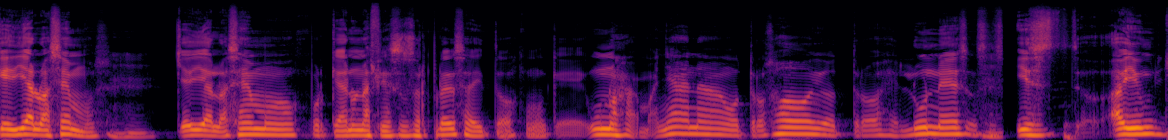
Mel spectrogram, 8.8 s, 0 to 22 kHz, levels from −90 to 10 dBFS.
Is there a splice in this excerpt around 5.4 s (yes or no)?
no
